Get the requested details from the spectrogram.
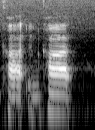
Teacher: the strongest marker of this accent is the cot cot merger so to me cot and caught sound the same to a northerner they wouldn't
